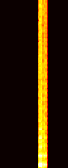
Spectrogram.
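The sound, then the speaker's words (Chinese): A brief throat clearing by the story character Carmela before she speaks, in two quick pulses, a stronger rasp followed by a shorter one, mid-pitched and fairly loud against silence, with no other sound around it. “巴巴先生，卡梅拉清清嗓子说：“所有的医生都告诫说，不要生吞鸡蛋，这样对身体不好。”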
